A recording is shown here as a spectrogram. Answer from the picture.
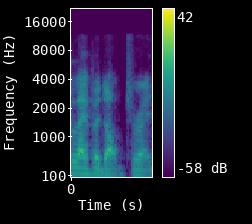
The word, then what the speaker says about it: Lepidoptera: I am so impressed at your pronunciation of Lepidoptera and Hymenoptera. – Thank you. – That rolled off your tongue, mate.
